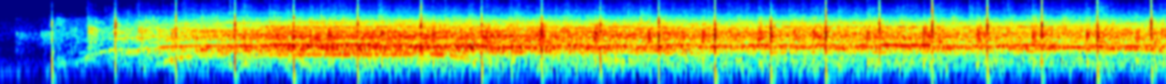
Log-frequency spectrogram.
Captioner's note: audience applauding and cheering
